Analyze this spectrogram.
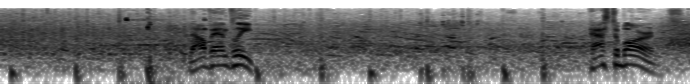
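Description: A basketball bounces steadily on a hardwood court.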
